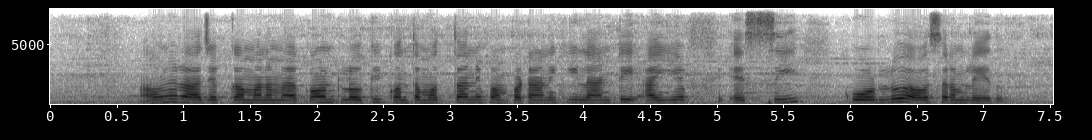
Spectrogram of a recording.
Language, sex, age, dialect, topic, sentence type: Telugu, female, 25-30, Telangana, banking, statement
